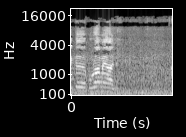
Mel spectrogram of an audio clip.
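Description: A man's voice for about the first second, then a steady, unpitched noise, most likely a passing motor vehicle on the street.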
